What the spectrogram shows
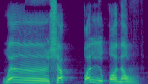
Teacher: احذر ان تاتي بالف في النطق واضحه بين الواو وبين كلمه انشق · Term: الف وصل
